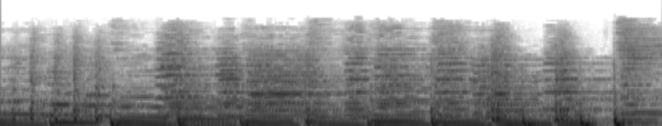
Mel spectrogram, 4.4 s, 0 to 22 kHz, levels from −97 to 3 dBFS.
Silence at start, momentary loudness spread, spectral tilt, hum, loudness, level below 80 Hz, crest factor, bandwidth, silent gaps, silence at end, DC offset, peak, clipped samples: 0 s; 2 LU; -7 dB/octave; none; -16 LUFS; -22 dBFS; 14 dB; 11.5 kHz; none; 0 s; 0.3%; 0 dBFS; under 0.1%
